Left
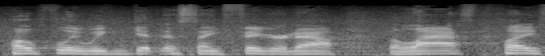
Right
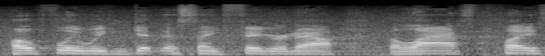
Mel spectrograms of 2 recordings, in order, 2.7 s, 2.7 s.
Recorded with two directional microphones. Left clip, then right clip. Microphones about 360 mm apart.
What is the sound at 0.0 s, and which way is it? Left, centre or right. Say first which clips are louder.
Speech: right 4 dB; centre.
